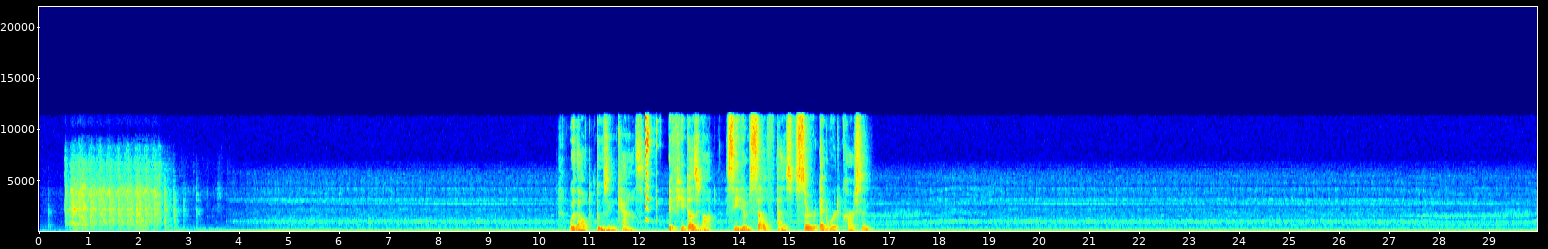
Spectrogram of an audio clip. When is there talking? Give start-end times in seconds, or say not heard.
10.3-16.6.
